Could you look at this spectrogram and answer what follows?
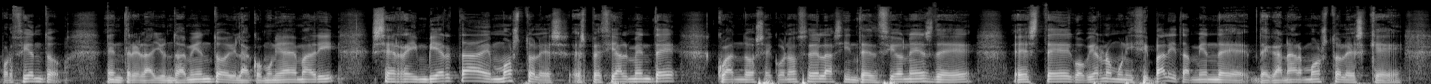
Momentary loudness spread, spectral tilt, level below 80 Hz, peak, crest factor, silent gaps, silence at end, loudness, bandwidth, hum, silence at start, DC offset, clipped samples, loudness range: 5 LU; -5 dB/octave; -30 dBFS; 0 dBFS; 18 dB; none; 0 s; -18 LUFS; 17 kHz; none; 0 s; under 0.1%; under 0.1%; 1 LU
